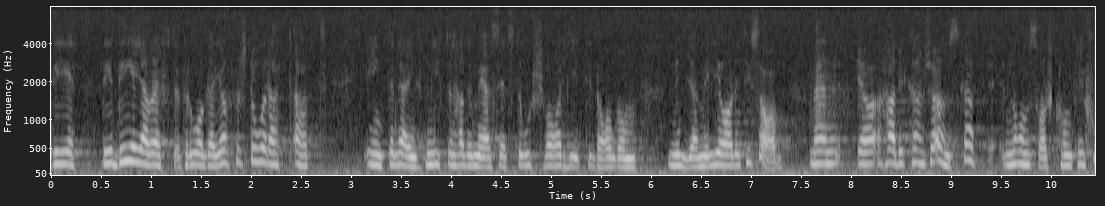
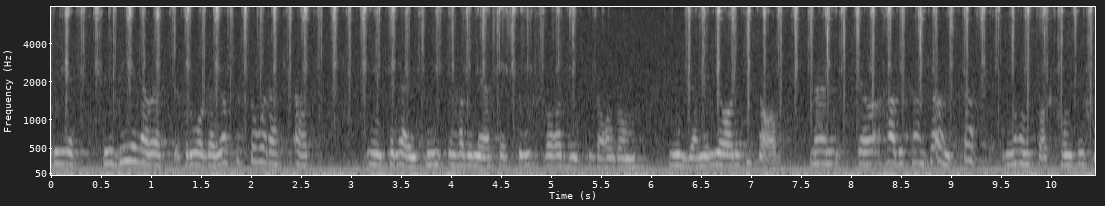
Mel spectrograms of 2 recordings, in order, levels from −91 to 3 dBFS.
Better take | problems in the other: first | background sound (Keys jangling); 5 dB above the speech // room echo; dies away in 1 s

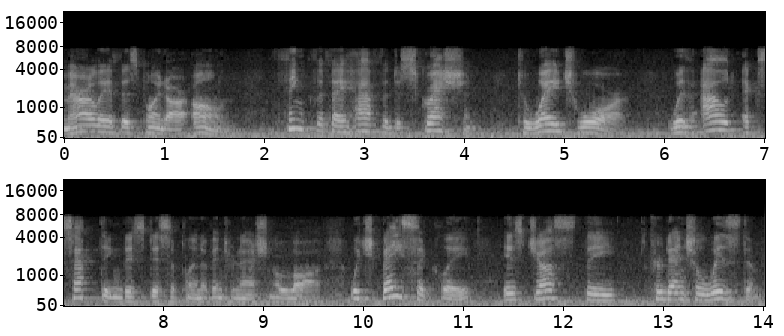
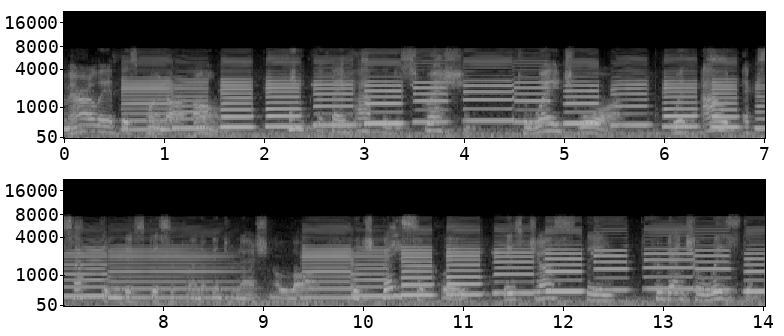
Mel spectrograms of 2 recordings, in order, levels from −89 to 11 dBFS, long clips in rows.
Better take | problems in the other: first | background sound (Wind instrument, woodwind instrument); 3 dB above the speech

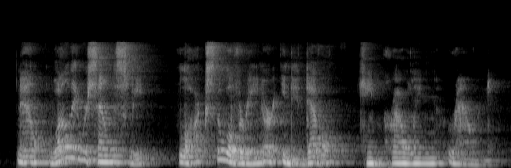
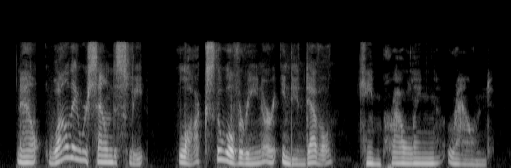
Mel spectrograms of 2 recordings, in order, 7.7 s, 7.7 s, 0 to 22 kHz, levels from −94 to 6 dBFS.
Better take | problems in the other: second | room echo; dies away in 0.8 s

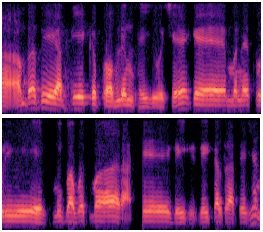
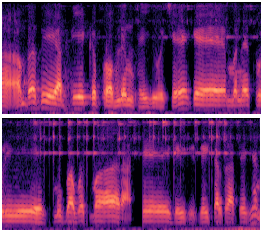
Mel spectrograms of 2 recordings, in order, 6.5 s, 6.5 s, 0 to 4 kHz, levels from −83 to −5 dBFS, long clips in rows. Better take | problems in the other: first | background sound (Glass); 17 dB below the speech

